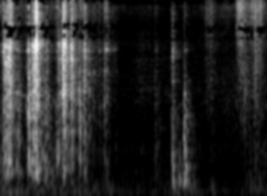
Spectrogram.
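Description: Hand pepper grinder being twisted: a quick run of grinding clicks that stops about a second and a half in, followed by a couple of faint handling sounds.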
